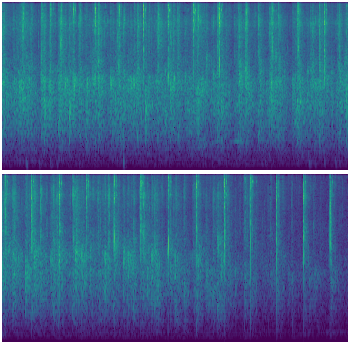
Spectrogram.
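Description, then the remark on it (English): A crowd applauds steadily, dense overlapping claps filling the space at a fairly loud level, thinning slightly toward the end into more distinct individual claps. “Come on, keep clapping.”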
